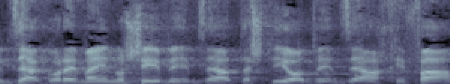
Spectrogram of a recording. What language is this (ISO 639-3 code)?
heb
